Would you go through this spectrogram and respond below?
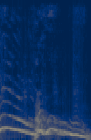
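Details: A dog gives a drawn-out, wavering howl that slides down in pitch over about two seconds, with a brief break in the middle; faint background sounds.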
